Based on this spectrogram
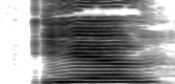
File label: "yan1", pinyin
